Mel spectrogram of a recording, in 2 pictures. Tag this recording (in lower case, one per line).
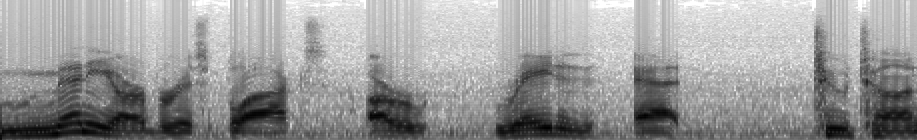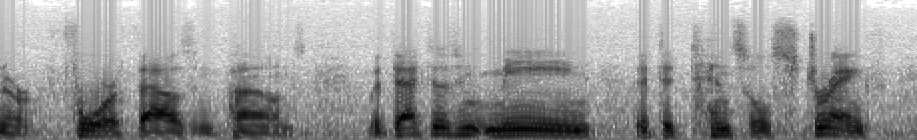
speech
